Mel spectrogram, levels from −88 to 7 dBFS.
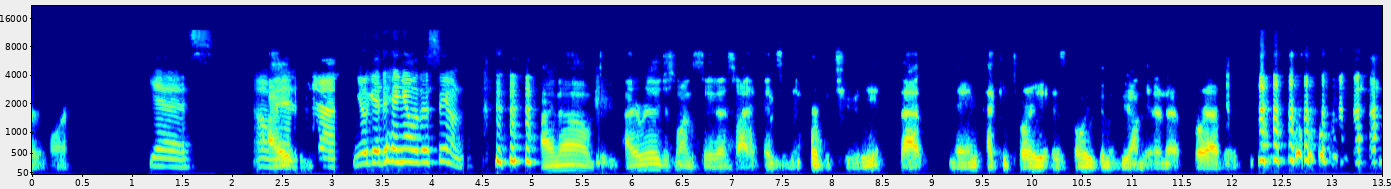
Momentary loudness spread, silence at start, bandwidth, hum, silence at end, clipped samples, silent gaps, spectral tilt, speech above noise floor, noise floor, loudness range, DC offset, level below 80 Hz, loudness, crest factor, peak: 13 LU; 0 s; 12 kHz; none; 0 s; under 0.1%; none; -4.5 dB/octave; over 61 dB; under -90 dBFS; 4 LU; under 0.1%; -78 dBFS; -29 LUFS; 22 dB; -8 dBFS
